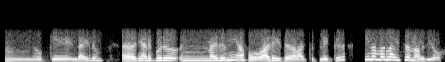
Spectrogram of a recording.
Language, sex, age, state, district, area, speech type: Malayalam, female, 18-30, Kerala, Kozhikode, urban, conversation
